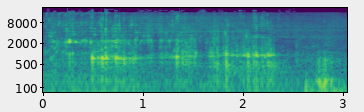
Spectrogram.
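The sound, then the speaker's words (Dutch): Sparkling water made with a home soda maker is poured into a glass, a steady gurgling stream with bright ringing tones lasting a few seconds, then tapering off. No one speaks. “En dan heb je ineens een glaasje bubbels voor je neus staan.”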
